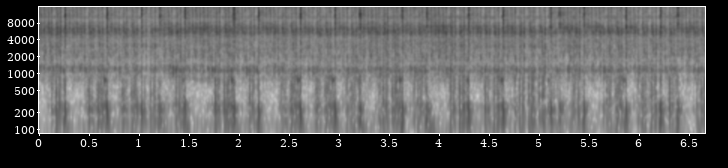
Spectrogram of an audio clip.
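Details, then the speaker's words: Microcosm M96 "Oddball" 2cc hit-and-miss model engine with new 1.5V electronic ignition and smaller-scale spark plug: crisp regular firing beats about four or five a second with bright mechanical clatter. Runs sweet and even; normal. "And the ignition working absolutely great. The new ignition with 1.5 volt sourced ignition, incredible. What a beauty. I'm going to continue running this."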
